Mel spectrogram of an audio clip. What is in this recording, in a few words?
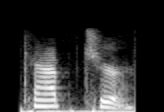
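"capture", American English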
